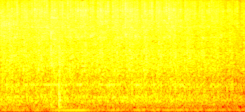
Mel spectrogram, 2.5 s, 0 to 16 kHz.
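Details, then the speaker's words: Ole' Blue's freshly rebuilt V8 at first start, held at raised rpm for new-camshaft break-in. An even low rumble with one brief early tick; it runs smoothly. "i'll bring the rpms up see them here on the timing light and i'll think with the timing kind of dial the timing in i just kind of have it somewhere right now to where it'll run and we're going to let it run for 30 minutes"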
